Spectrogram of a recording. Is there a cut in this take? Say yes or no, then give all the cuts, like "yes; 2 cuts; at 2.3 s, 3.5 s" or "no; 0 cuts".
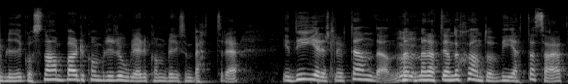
no; 0 cuts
